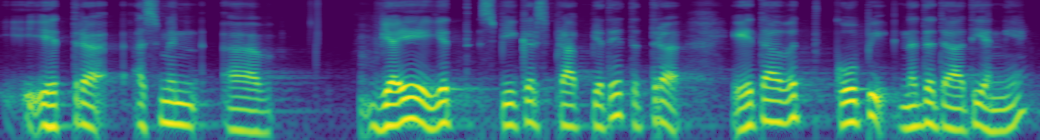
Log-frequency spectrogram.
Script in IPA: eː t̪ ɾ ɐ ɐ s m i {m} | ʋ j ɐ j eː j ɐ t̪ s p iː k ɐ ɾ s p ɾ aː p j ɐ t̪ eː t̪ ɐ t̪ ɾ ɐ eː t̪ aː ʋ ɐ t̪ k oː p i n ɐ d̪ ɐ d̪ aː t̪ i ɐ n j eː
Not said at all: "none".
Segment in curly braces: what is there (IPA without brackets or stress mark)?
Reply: n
